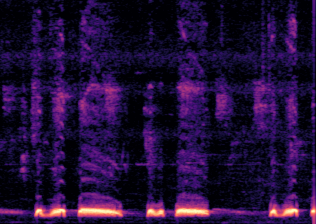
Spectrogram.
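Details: Dove cooing in connection with trapping: two clear pairs of a short wobbly coo and a longer even coo, with the start of a third.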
